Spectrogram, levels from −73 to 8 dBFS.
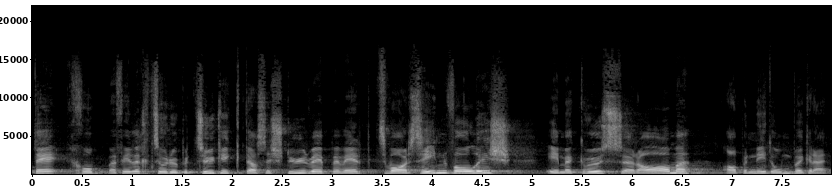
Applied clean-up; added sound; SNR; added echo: none; none; none; none.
